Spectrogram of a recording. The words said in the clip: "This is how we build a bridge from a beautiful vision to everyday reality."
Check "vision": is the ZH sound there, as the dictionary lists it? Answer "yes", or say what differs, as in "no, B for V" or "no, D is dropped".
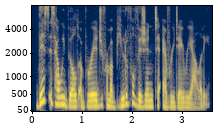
yes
